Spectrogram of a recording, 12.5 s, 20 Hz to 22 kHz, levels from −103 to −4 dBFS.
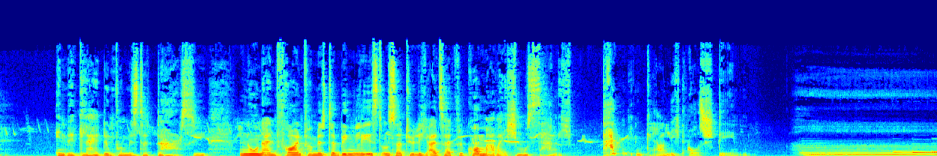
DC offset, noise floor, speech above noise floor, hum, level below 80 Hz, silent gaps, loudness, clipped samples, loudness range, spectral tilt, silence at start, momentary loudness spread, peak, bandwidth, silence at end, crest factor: under 0.1%; -63 dBFS; 36 dB; none; -56 dBFS; none; -28 LUFS; under 0.1%; 11 LU; -5 dB/octave; 0 s; 15 LU; -8 dBFS; 16.5 kHz; 0 s; 20 dB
